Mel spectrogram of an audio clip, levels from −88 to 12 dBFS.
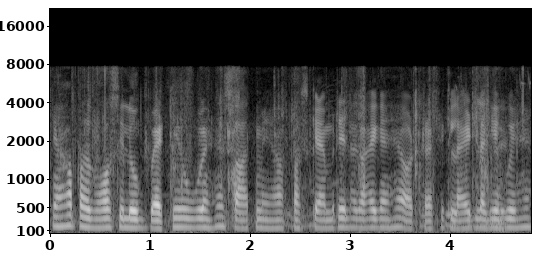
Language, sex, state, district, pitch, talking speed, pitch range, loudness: Hindi, male, Madhya Pradesh, Katni, 150 Hz, 275 wpm, 145-160 Hz, -19 LUFS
